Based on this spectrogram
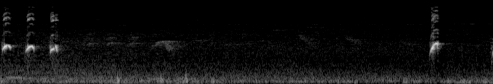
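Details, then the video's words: Greater green leafbird jamtrok song: three quick whistled notes, a faint warble, then two more sharp notes after a pause. "CUCAK IJO GACOR JAMTROK TEMBAKANYA BIKIN PANAS"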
